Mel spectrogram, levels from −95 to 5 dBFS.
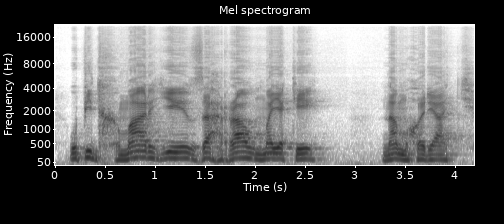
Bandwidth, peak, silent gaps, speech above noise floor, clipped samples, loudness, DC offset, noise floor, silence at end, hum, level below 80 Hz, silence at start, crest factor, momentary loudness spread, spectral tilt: over 20 kHz; 0 dBFS; none; 33 dB; under 0.1%; -18 LUFS; under 0.1%; -51 dBFS; 0 s; none; -46 dBFS; 0.15 s; 18 dB; 5 LU; -6.5 dB/octave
